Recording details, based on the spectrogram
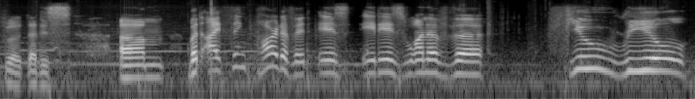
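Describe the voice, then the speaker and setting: A man's voice: high voice, a bit bright. A man gives casual commentary on history, hedging and thinking aloud as he goes. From Belgium. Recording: clearly noisy background.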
